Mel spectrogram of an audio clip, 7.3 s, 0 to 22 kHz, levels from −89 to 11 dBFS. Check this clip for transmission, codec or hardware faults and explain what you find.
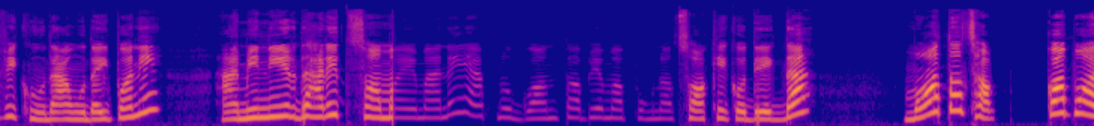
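One fault stands out. From 2.62 to 4.53 s the speech collapses, dropping by about 26 dB. The likely cause is one channel inverted. One stereo channel has its polarity flipped. When left and right are summed to mono, everything the two share cancels. Centred speech is almost entirely shared, so it nearly disappears. What remains is only the small difference between channels. It is a faint trace of the speech, far below the surrounding level.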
